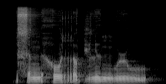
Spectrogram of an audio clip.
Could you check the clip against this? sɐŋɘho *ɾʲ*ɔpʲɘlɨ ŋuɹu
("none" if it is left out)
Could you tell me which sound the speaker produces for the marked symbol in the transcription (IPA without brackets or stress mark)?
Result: r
